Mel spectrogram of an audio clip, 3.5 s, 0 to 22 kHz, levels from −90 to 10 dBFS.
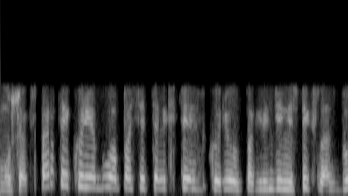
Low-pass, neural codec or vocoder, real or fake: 3.6 kHz; none; real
